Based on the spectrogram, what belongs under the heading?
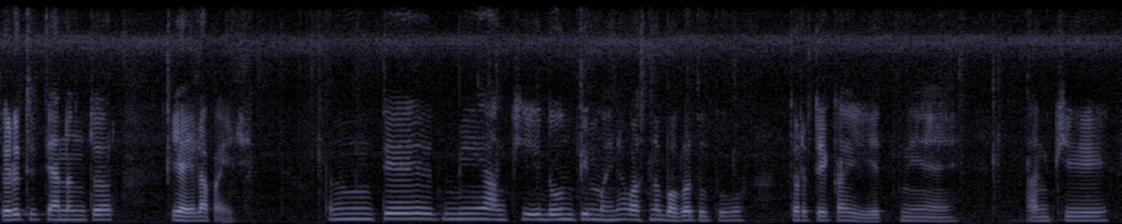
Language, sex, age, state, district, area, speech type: Marathi, male, 18-30, Maharashtra, Ratnagiri, rural, spontaneous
